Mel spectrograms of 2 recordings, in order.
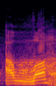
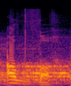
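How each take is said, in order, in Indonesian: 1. Vokal setelah L terdengar seperti 'a'. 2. Vokal setelah L terdengar seperti 'o'. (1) "membaca tebalnya berubah" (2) "a dibaca o atau lam dibaca lo"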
